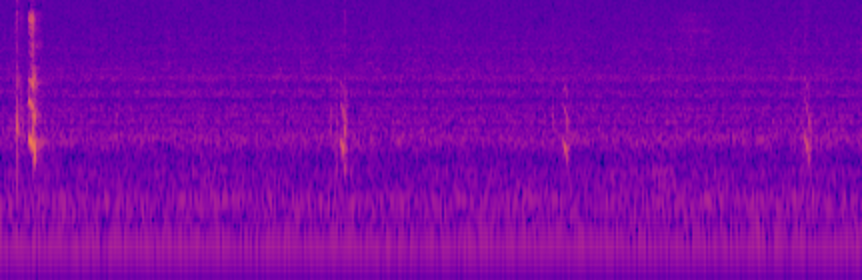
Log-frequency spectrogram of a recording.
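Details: Person trying to sleep through hiccups: four brief, sharp hiccup sounds spaced about two to three seconds apart against quiet room hum.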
